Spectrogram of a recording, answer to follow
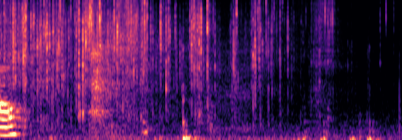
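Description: A snack wrapper crinkling as a Rice Krispie treat is unwrapped by hand: a dense run of crackles that thins out after about three seconds.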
